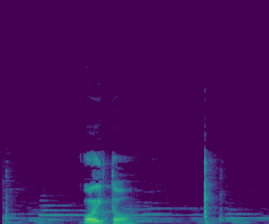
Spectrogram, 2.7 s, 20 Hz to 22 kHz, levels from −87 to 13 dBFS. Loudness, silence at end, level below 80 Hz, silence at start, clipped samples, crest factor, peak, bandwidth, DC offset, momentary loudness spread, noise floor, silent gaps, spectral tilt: -20 LUFS; 0.3 s; -66 dBFS; 0.4 s; under 0.1%; 20 dB; -2 dBFS; 7.6 kHz; under 0.1%; 25 LU; -50 dBFS; none; -5 dB/octave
